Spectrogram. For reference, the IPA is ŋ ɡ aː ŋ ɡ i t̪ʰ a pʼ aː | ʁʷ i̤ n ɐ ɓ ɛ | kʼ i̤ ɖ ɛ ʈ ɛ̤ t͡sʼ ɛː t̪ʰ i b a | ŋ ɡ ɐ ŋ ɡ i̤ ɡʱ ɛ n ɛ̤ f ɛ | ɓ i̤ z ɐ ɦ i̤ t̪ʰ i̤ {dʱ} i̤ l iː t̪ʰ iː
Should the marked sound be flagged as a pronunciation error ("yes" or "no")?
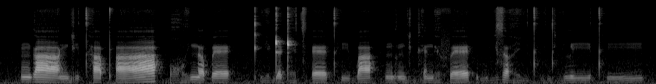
no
